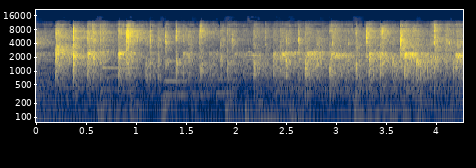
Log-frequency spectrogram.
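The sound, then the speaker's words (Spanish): A crowd applauds, a dense, steady wash of many hands clapping at once, fairly loud and sustained for several seconds with no voices standing out. “Un aplauso, un aplauso por favor.”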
